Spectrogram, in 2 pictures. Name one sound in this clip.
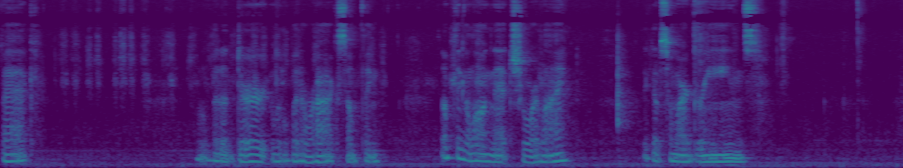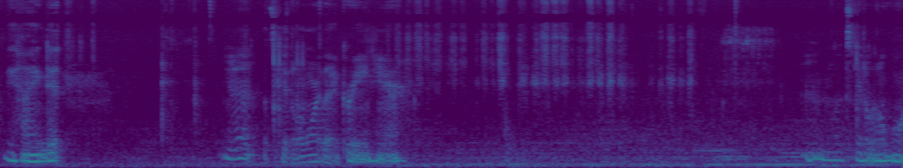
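A flat brush strokes wet paint across watercolour paper.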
